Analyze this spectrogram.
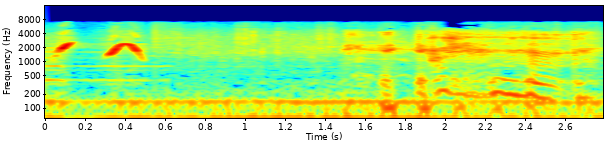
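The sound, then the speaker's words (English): Two brief, high whistled chirps, a short whistle about a woman's dress, each rising and falling in pitch, sound in quick succession, followed by a short pause before a voice starts talking. “Well, then you should have made the whistle shorter, like this.”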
